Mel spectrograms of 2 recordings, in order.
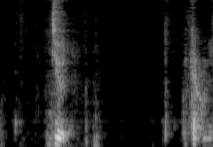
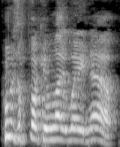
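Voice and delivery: gloating laugh; 7 semitones higher, 5 dB louder than usual. Real, not acted. Gloating after the catch.

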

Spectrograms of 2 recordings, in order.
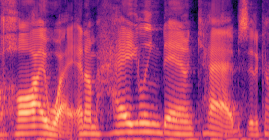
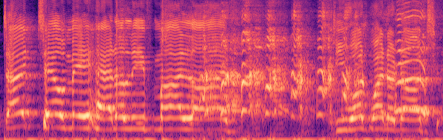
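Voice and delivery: hammed-up high-pitched indignation; womanly huff; 8 semitones higher than usual. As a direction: imitate him in a high, huffy womanly voice. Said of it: "womanly way of just being like".

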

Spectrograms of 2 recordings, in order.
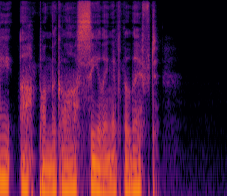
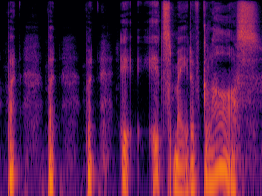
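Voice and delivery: stammered shout; 5 semitones higher than usual. A narrator's reading. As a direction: stumble on the buts, then stretch out the protest. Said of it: "shouted Grandpa Joe".

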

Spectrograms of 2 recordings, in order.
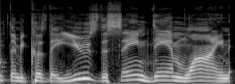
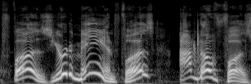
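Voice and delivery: much higher, hammed-up adoring praise; super positive; 9 semitones higher than usual. Owner playing super positive about Fuzz the dog, mock gushing. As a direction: gush in a high mock-positive voice. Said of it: "I'll be super positive".

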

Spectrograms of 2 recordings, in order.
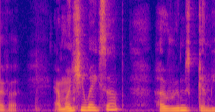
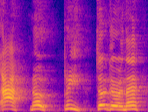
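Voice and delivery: mock panic; 8 semitones higher, 6 dB louder than usual. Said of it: "She's like".

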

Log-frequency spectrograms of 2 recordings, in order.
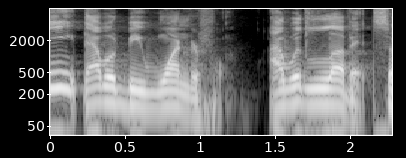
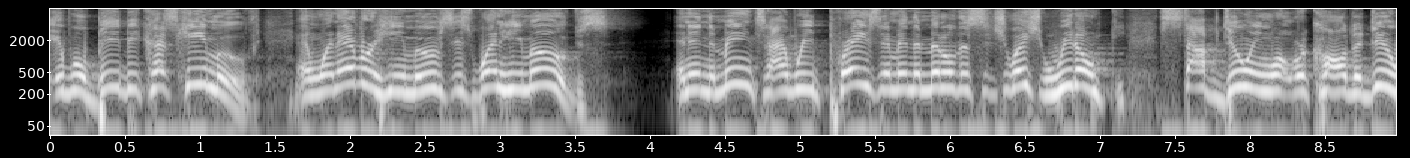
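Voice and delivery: higher-pitched fervent sermon voice; preaching; 7 semitones higher than usual. Acted. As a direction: preach it to the congregation with rising fervor. Preaching to his audience.

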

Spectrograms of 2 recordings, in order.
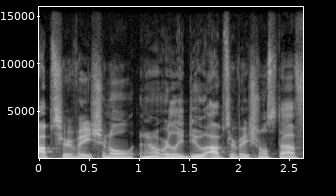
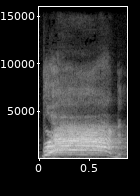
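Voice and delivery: sudden loud yell, much higher; yelling a name; 4 dB louder than usual. Retold or imitated. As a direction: shout him awake all at once. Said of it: "shaking them and being like".

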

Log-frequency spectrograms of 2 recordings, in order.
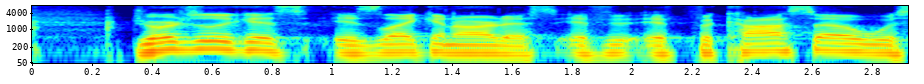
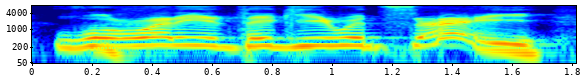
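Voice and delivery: high, strained director's voice, far higher than his own; Irvin Kershner impression; 12 semitones higher, 3 dB louder than usual. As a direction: squeeze the voice up into a director asking a question. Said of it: "That's how he talks".

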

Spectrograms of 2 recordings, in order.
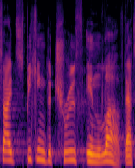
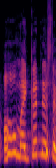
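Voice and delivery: high-pitched scandalised gasp of words; hammed-up dismay; mock shocked reaction; 10 semitones higher than usual. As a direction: play aghast at the outburst, high. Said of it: "And the Norwegians would say".

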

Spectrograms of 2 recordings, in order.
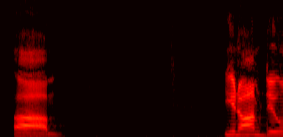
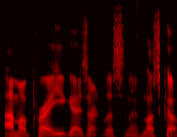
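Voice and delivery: normal talking voice

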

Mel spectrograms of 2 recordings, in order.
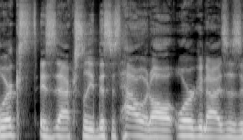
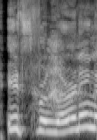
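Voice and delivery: incredulous echo; 9 semitones higher than usual. Retold or imitated. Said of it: "And I went".

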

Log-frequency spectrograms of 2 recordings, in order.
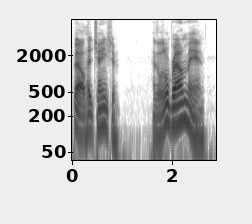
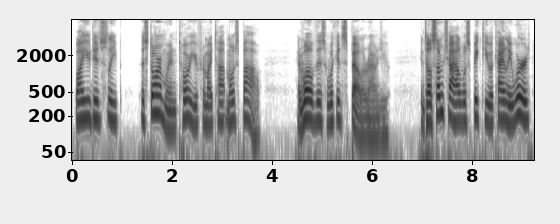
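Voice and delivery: higher, gentle grieving tree voice; sorrowful pine tree; 7 semitones higher than usual. A narrator's reading. The tall pine tree explains the curse to the sprite, high and sorrowful.

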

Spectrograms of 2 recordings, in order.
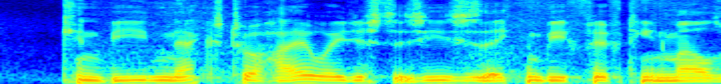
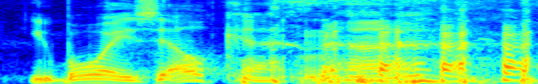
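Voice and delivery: mock slurred drunk drawl, pitched up; drunk bum voice; 5 semitones higher, much slower than usual. Drunk bum asks hunters in camo, lightly mocked. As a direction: play the drunk stranger teasing. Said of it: "looks at us dressed in camo and says".

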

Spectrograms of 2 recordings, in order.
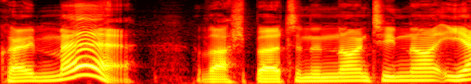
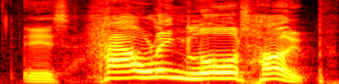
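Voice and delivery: higher, louder, slow reveal of the name "Howling"; grand announcement; 9 semitones higher, 5 dB louder, slower than usual. Acted. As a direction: announce "Howling Lord Hope" like a fanfare. Reads out the leader's name.

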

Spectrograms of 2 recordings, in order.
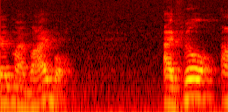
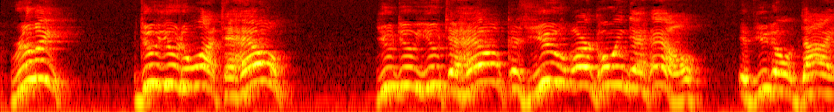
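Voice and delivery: loud, high-pitched challenge to the congregation; indignant preaching; 7 semitones higher, 8 dB louder than usual. Real, not acted. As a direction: fire it out as a stern warning of hell.

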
